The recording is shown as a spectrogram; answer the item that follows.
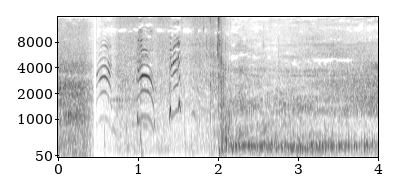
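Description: A few short, high squeaky calls that rise and fall, then a loud, muffled rush of water and bubbles from a phone recording underwater in a pool, starting about halfway through.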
